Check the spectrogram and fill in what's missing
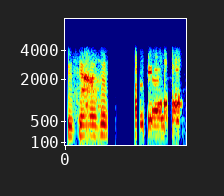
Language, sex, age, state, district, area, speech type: Urdu, female, 45-60, Bihar, Supaul, rural, conversation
